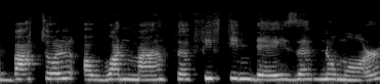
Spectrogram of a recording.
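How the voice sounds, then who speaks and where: The speech comes in an Italian accent at a fairly slow pace. Intonation stays fairly even. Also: woman. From Italy. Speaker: oncologist. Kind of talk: expert panel discussion. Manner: halting, many fillers.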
